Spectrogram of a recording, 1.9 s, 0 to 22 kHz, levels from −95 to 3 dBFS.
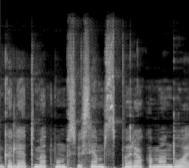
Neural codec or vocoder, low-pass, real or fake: vocoder, 48 kHz, 128 mel bands, Vocos; 19.8 kHz; fake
